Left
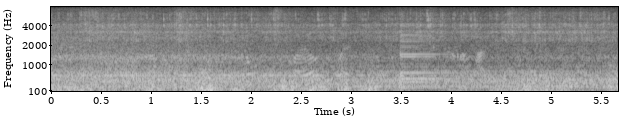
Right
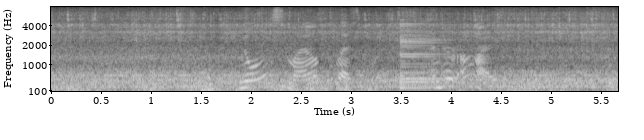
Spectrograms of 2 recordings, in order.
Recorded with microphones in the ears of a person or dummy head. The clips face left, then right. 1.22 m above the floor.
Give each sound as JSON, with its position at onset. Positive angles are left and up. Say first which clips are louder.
{"t": 1.9, "sound": "a woman speaking", "louder": "right 4 dB", "side_deg": -75}
{"t": 3.5, "sound": "a piano", "louder": "right 9 dB", "side_deg": -35}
